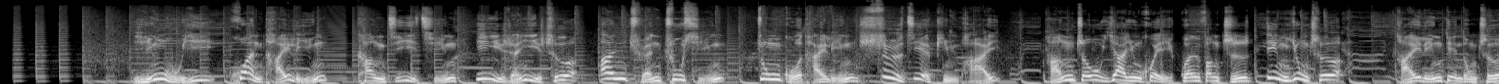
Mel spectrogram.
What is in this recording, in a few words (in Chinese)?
男 促销 浑厚力度; 台铃电动车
